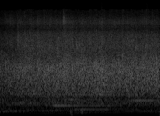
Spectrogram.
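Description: A church congregation claps together during a sermon, a brief burst of applause over sustained tonal hum, probably from instruments.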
